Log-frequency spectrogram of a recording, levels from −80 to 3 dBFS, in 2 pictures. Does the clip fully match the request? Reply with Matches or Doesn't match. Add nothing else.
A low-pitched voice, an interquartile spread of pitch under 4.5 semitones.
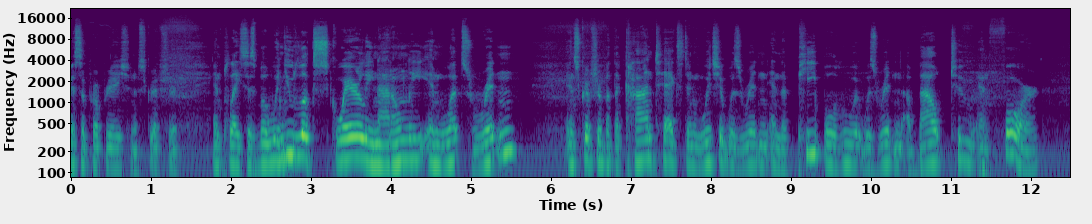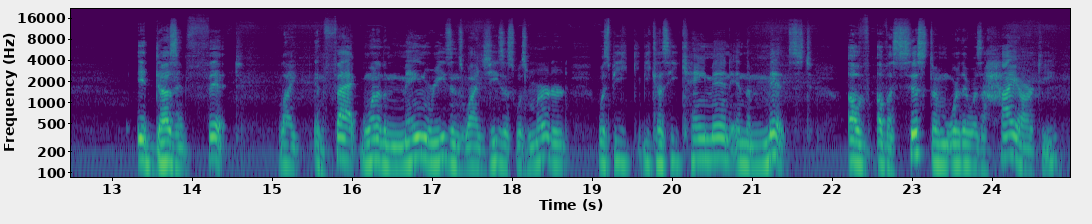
Matches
